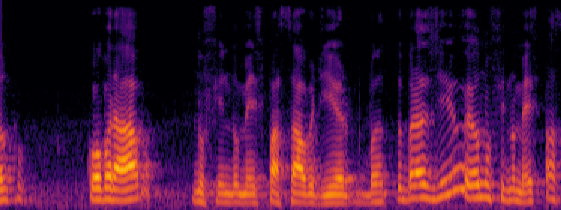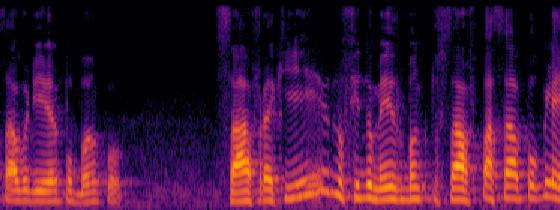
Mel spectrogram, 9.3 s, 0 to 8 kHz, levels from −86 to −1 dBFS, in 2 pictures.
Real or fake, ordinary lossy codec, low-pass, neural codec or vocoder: fake; none; 7.2 kHz; codec, 16 kHz, 8 kbps, FunCodec, trained on LibriTTS, 25 frames a second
